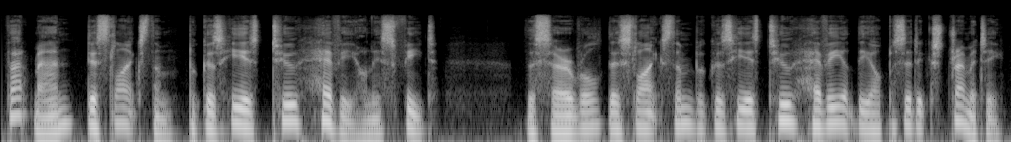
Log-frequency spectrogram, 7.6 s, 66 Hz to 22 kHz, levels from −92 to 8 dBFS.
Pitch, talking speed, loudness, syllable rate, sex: 115 Hz, 205 wpm, -19 LUFS, 6.7 syllables/s, male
